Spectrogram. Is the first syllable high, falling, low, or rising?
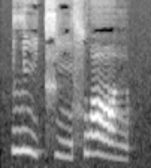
falling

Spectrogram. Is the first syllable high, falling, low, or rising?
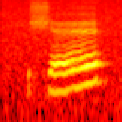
rising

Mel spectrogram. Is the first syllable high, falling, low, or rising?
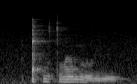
falling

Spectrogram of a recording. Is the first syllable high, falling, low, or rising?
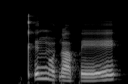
high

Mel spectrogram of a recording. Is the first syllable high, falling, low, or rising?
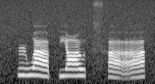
falling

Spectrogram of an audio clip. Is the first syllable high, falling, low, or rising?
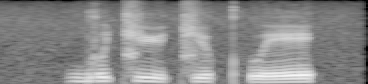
rising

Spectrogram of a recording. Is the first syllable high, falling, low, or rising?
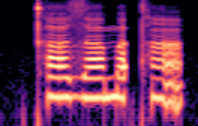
high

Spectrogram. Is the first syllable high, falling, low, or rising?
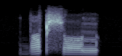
rising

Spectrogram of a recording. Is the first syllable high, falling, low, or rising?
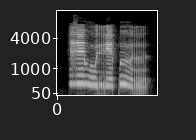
high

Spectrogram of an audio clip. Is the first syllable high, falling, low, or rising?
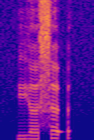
low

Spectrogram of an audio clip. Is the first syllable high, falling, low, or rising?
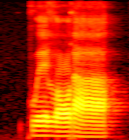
high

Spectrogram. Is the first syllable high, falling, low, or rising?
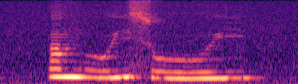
high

